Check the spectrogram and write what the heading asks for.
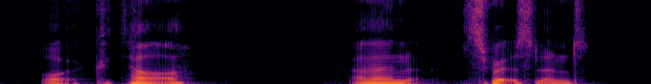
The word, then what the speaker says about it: Qatar: It's weird how when it came to the World Cup in Qatar, we all just started to pronounce Qatar differently. Qatar. Everyone was saying Qatar just for the World Cup and everyone's gone back to saying Qatar.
